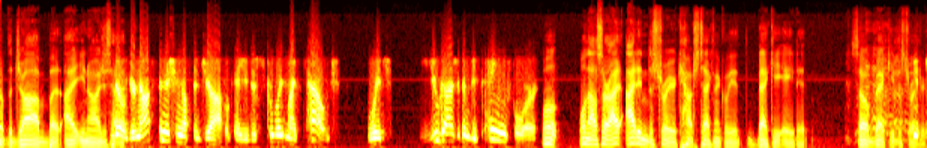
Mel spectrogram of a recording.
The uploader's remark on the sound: Phone Tap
